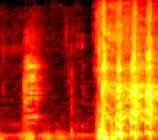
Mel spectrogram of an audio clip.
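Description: A goose in a video game honks: one short, nasal honk, then after a brief pause a much louder, denser burst of sound.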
